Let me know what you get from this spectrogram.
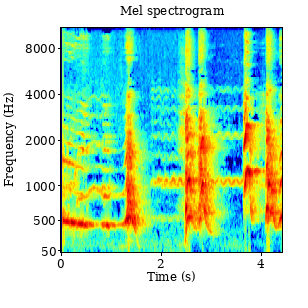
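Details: Scottish Terrier singing along to opera: long steady tones and wavering notes broken by loud, rough yowling bursts, about four outbursts in under five seconds.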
